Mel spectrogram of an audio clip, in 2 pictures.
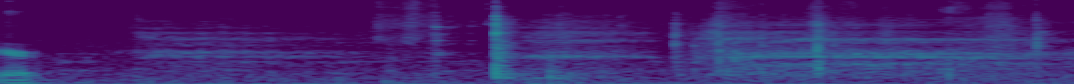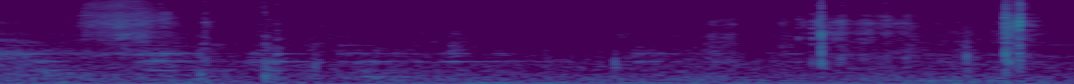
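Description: Faint rustling of paper and envelopes being handled on a tabletop, with a sharp tap about two seconds in and another near the end.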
